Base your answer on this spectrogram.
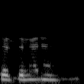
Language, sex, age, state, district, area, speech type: Odia, female, 60+, Odisha, Sundergarh, rural, conversation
